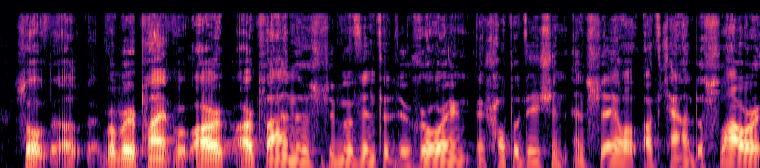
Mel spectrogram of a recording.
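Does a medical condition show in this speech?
Yes: partial glossectomy for tongue cancer.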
